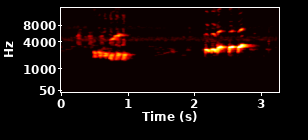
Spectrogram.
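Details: Plain prinia singing: two short bursts of rapid, buzzy, trilled notes, the first lower and the second higher and louder, separated by a pause of about a second over a faint low hum.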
